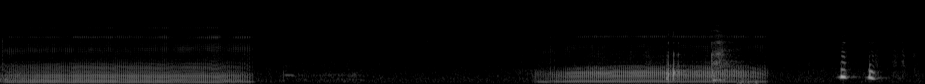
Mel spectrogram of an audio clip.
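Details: Two long, deep, buzzing snores a few seconds apart in a quiet room, then a couple of faint clicks; one sleeper snoring while another sleeps.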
